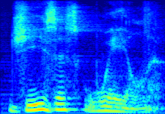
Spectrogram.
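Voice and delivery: very slow and weighty; grave, drawn-out verse reading; solemn reading. A narrator's reading. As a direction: let each word hang.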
